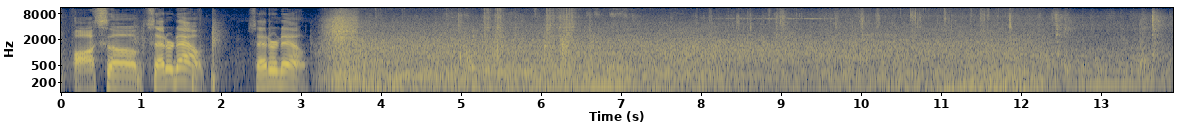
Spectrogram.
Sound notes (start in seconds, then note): 3.0 traffic humming; 13.1 shuffling footsteps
